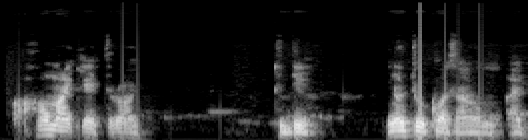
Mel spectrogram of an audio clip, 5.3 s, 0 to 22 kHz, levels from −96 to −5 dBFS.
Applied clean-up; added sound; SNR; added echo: none; none; none; none.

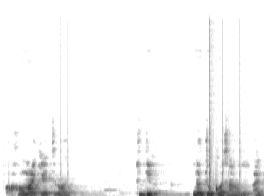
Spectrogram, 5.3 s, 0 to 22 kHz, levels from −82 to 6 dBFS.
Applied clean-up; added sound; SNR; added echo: none; none; none; reverberation time 0.6 s.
